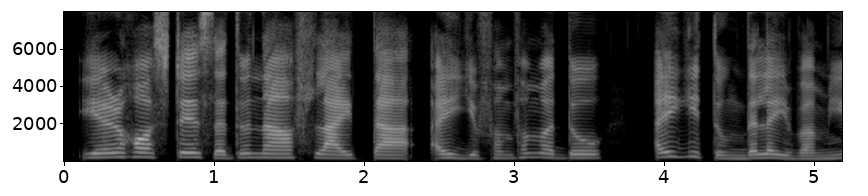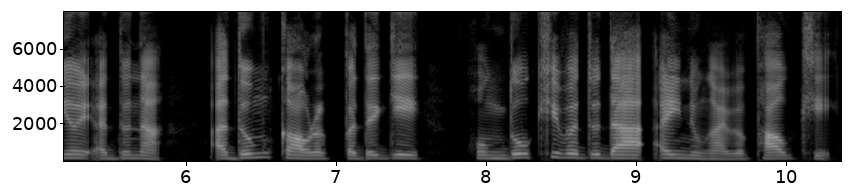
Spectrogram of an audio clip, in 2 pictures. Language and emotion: Manipuri, happy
